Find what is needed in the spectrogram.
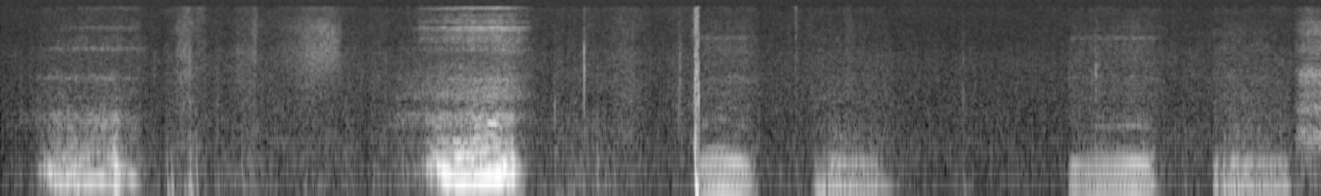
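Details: Self-recorded snoring of a person asleep: soft, low buzzing snores on the breaths, faint against quiet room noise.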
